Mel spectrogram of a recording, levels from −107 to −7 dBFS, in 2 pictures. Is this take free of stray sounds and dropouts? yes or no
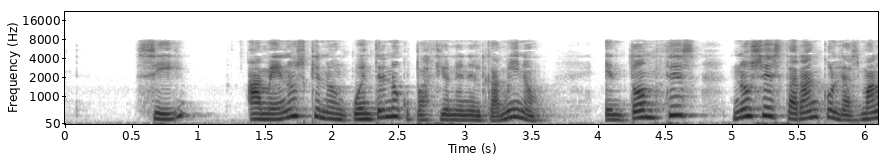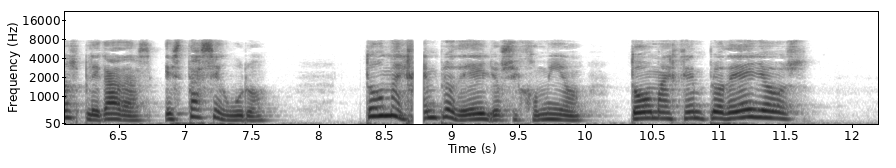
no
